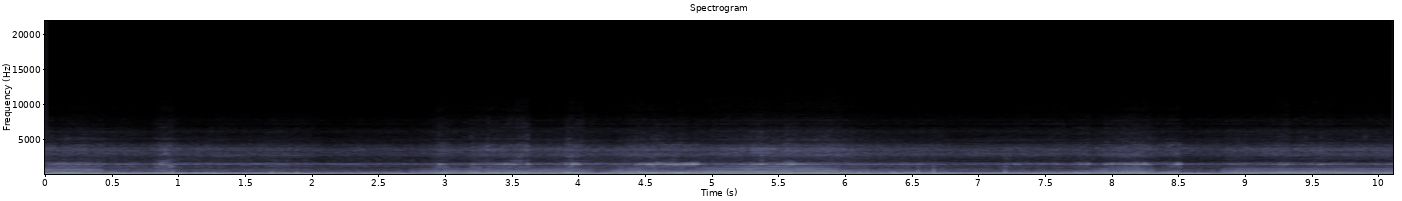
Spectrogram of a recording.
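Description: Off-road dirt bike engine running hard across rough ground, its revs climbing and dropping several times as the rider works the throttle.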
